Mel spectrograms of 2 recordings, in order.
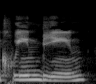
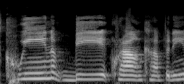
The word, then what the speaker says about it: Queen Bee Crown Company: Every time I say it, I sound like I'm saying Queen Bean. It's Queen Bee Crown Company.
